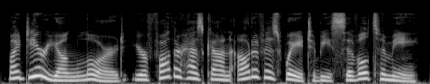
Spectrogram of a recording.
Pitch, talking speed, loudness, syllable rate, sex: 230 Hz, 235 wpm, -16 LUFS, 4.8 syllables/s, female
